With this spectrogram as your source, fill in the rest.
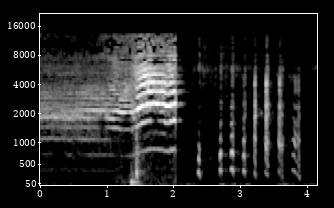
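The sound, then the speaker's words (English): A cat lets out a long, drawn-out yowl that swells and breaks, then a rapid burst of short, choppy cries in quick succession without pausing for breath, loud. “Yeah, cats cats forgetting to take a breath. That's that's what its problem is.”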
